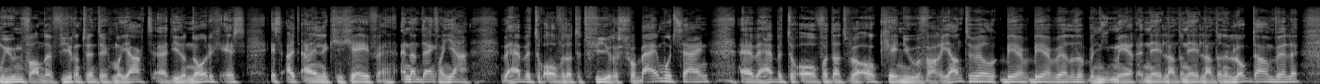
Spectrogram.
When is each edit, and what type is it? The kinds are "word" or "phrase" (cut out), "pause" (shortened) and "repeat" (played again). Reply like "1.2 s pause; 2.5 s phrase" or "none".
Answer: 4.3 s phrase; 10.3 s repeat; 11.8 s repeat

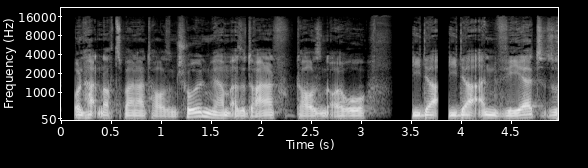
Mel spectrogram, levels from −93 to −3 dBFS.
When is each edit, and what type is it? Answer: 3.8 s repeat

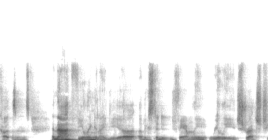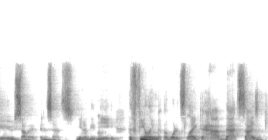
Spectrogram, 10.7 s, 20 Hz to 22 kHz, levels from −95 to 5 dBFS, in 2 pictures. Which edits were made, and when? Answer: none

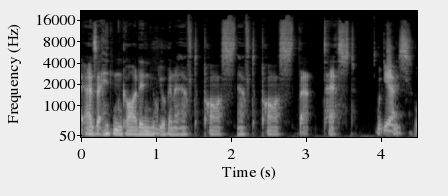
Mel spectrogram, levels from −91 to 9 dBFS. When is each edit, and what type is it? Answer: 1.0 s word; 2.1 s repeat

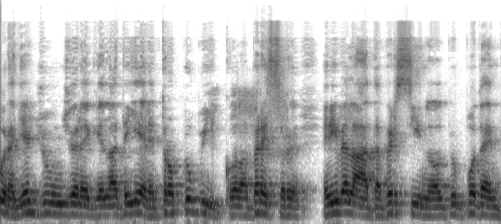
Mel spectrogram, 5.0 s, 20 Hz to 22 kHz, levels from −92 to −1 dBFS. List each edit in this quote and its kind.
none

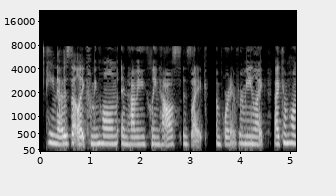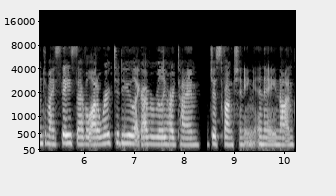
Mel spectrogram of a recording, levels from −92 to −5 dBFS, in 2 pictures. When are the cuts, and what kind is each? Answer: 4.6 s pause; 8.4 s pause

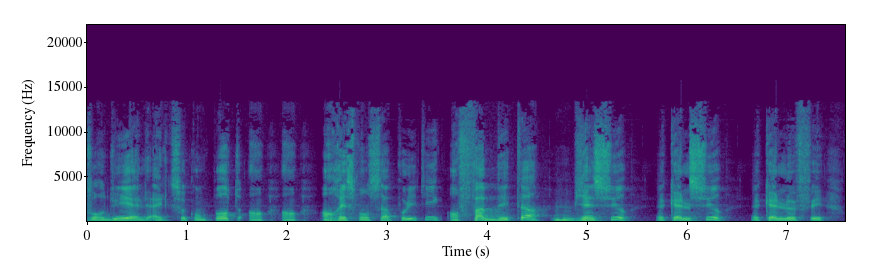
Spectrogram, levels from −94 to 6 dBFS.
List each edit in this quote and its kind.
1.9 s repeat; 3.5 s phrase; 6.0 s repeat

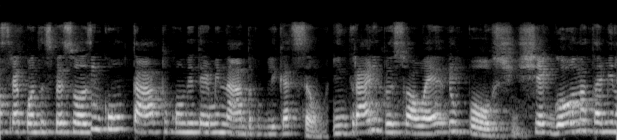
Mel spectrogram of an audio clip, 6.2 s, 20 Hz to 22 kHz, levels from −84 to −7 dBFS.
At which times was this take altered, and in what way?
0.9 s word; 3.8 s word; 4.5 s word

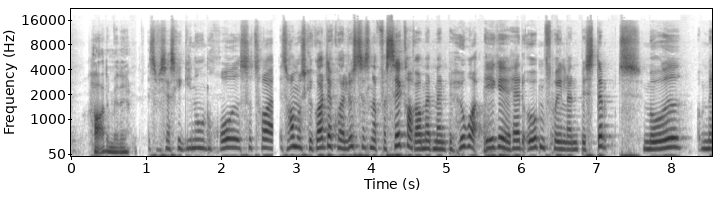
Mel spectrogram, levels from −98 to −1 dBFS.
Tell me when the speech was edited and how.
2.7 s word; 4.6 s word; 5.8 s word; 6.4 s word

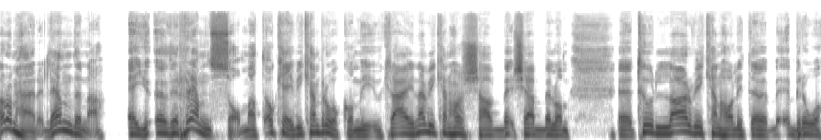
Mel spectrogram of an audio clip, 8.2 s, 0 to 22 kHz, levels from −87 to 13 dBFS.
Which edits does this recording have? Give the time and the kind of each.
none

